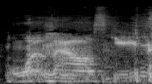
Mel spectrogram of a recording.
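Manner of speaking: drawn-out slimy slug voice; very slow slimy snail voice. Acted. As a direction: stretch the name out like a slug. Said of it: "A little bit, right?".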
